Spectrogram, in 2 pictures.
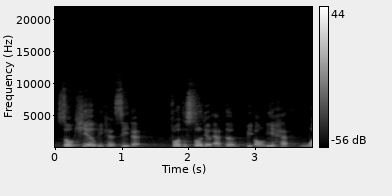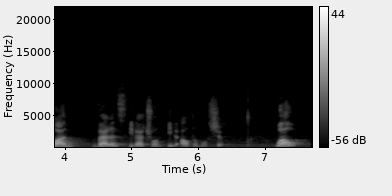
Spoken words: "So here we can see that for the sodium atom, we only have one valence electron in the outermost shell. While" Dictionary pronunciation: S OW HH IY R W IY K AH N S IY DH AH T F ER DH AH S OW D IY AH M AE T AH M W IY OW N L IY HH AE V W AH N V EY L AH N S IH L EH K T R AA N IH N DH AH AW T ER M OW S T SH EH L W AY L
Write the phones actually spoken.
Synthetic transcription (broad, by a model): S OW HH IY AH W IY K AH N S IY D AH T F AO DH AH S OW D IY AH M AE T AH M W IY OW N L IY HH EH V W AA N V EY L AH N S IH L EH K T R AA N IH N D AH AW T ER M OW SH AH N W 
